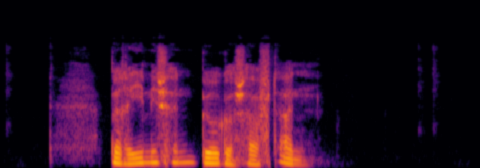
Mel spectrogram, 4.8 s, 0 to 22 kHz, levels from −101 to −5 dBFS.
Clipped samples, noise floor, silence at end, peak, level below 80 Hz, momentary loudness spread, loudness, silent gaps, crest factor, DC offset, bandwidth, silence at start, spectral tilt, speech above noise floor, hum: under 0.1%; under -90 dBFS; 1.75 s; -12 dBFS; -62 dBFS; 6 LU; -29 LUFS; none; 20 dB; under 0.1%; 7.4 kHz; 0.8 s; -6.5 dB/octave; over 62 dB; none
